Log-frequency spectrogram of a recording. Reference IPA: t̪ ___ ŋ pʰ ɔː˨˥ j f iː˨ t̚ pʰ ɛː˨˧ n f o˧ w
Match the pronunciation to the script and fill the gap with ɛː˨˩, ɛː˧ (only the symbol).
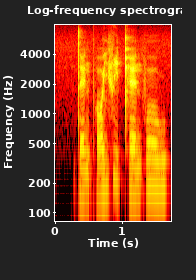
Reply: ɛː˨˩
